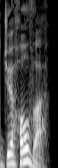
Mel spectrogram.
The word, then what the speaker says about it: Jehovah: In each language, it is pronounced differently. In English, it is usually pronounced Jehovah, but some people pronounce it Yahweh.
